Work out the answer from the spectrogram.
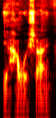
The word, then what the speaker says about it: Yahweh: serait Yeshua, Yeshua, ok, mais en ancien hébreu, la prononciation c'est Yahweh, ok, qui est une chose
